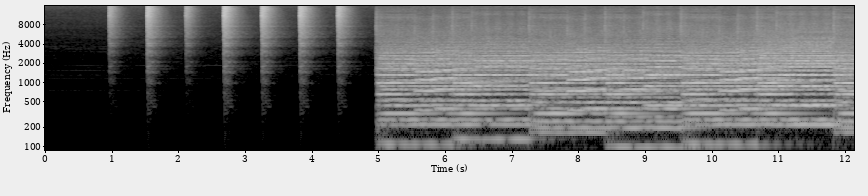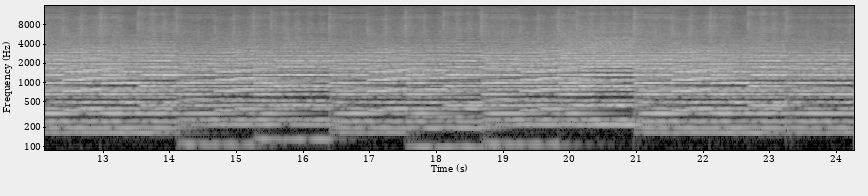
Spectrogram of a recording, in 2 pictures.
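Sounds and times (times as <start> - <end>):
orchestral woodwind melody riff in E minor: 5.0 - 24.2.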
